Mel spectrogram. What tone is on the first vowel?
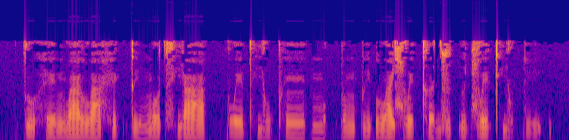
falling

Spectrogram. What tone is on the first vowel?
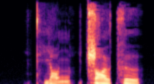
low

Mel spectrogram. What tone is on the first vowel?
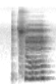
high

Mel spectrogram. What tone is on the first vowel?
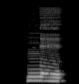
low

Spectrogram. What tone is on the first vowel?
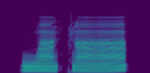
low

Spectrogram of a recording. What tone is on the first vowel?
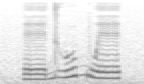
low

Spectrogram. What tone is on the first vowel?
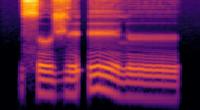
low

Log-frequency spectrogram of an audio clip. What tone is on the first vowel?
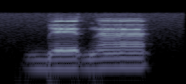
low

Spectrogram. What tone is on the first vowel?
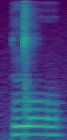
high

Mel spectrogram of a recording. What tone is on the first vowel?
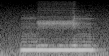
high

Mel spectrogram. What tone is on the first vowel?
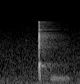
falling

